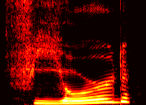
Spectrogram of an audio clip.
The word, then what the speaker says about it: fjord: into the sea and the word Fjord can also be pronounced fiord right you can do fiord or fiord um these are narrow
